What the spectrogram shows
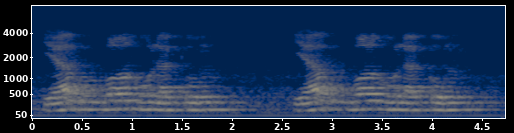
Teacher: Jadi tidak dibaca panjang ya dengan panjang ee dua harakat tapi cukup satu harakat aja. · Tetapi ya, ini di dalam riwayat Hafs an Asim, ya, ini hadomirnya ini tidak boleh dibaca panjang, tidak dibaca panjang. Jadi tidak dibaca panjang, ya, dengan panjang 2 harakat, tapi cukup 1 harakat saja.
